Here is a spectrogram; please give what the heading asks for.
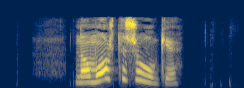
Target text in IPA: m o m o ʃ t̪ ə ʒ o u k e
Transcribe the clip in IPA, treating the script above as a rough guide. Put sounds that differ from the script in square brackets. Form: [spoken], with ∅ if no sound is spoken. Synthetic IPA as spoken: [n] o m o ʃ t̪ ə [ʃ] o u k e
